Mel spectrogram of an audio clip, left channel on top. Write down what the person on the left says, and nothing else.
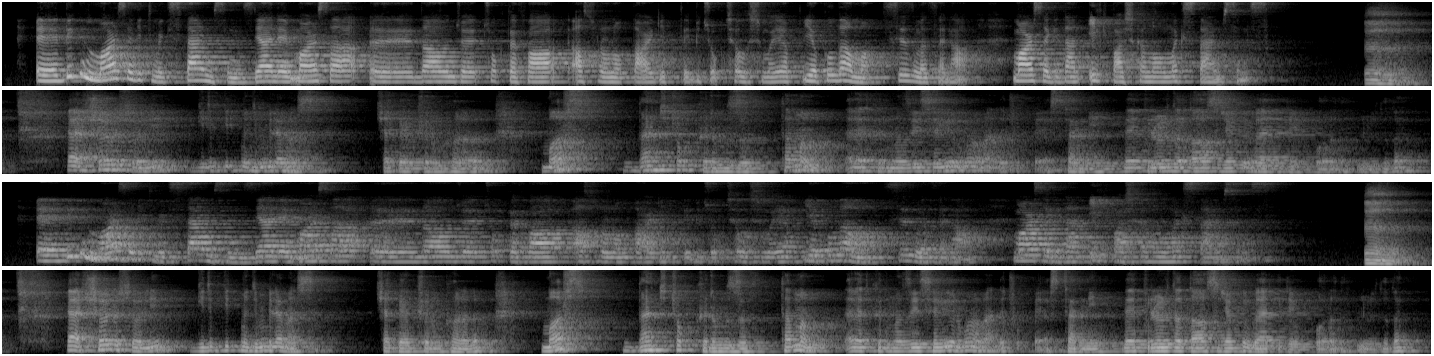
E, bir gün Mars'a gitmek ister misiniz? Yani Mars'a e, daha önce çok defa astronotlar gitti, birçok çalışma yap- yapıldı ama siz mesela Mars'a giden ilk başkan olmak ister misiniz?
